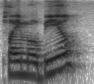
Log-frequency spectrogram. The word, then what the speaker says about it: Playmobil: So because of my American pronunciations, before we get too far, it is Playmobil, right? Not Playmobil? – Yeah, actually, the brand name is indeed pronounced Playmobil.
